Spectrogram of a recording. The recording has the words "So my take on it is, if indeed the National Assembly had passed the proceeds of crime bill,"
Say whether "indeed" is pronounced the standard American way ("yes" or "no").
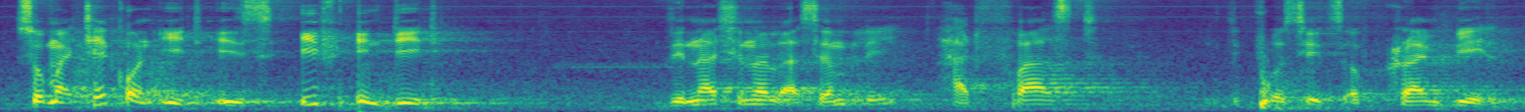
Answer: yes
